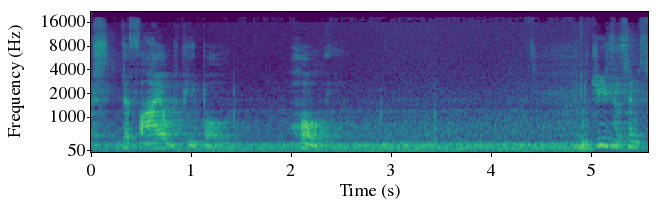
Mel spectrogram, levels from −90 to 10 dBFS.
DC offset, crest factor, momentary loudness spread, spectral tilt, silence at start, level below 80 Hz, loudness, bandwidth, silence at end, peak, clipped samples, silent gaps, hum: under 0.1%; 20 dB; 12 LU; -6 dB/octave; 0 s; -42 dBFS; -23 LUFS; 19 kHz; 0 s; -2 dBFS; under 0.1%; none; none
